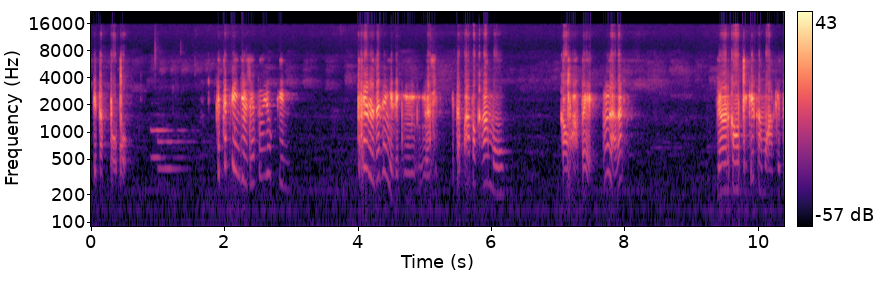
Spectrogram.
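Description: Voices talking in spells over a Zoom video call, with a short steady tone about a second in and a faint low hum underneath.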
